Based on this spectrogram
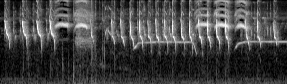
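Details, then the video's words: Bar-winged prinia song played as a lure to set other prinias singing: a fast run of sharp, high chirping notes, several each second, with some notes ending in brief level whistles and a short noisy burst early on. "CIBLEK GACOR"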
